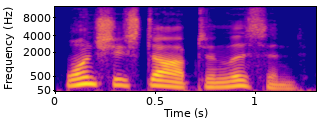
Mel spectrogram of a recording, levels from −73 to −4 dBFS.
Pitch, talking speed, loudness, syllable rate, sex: 160 Hz, 230 wpm, -17 LUFS, 6.8 syllables/s, male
